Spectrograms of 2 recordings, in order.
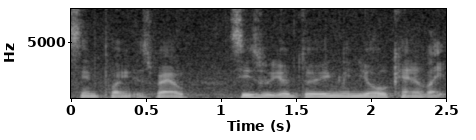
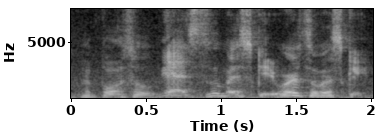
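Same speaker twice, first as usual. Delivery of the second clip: higher captain voice, demanding; gruff captain; 7 semitones higher than usual. Acted. Captain questions the sailor, then wants his whiskey. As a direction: snap for the whiskey like an old captain.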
